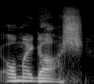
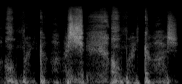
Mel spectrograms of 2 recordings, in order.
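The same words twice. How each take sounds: First: Said in the usual way. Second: Mock excited whisper; whispering camera person. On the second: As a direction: whisper it like a camera operator trying to stay hidden. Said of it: "the camera person's like".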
